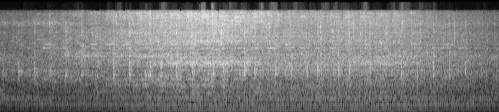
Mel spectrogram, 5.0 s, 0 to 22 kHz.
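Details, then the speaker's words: Hyundai Xcent diesel, 1.1/1.2 L replacement engine with knock and turbo noise: accelerator sticks and the engine races by itself at high speed with a steady hard knock about three per second, smoking heavily. "ये भाई साहब इसका accelerator फंस गया अपने आप देख low smoke कितना कर रही"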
